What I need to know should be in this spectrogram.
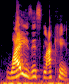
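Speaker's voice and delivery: ordinary talk, nothing marked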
